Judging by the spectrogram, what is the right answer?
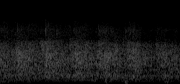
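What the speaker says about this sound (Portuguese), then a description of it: "vamos aplaudir ao nome de Jesus por cada vida que está chegando" Congregation applauding in the name of Jesus during a church service, a brief, faint, continuous patter of many hands clapping.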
